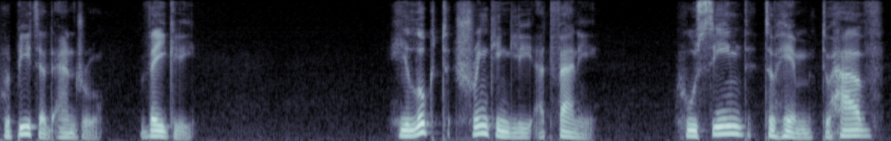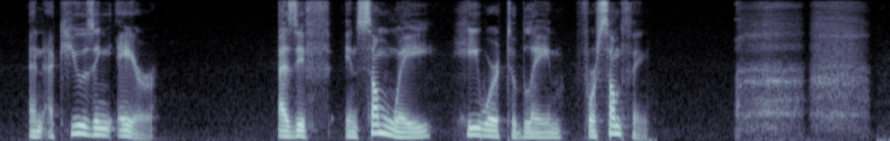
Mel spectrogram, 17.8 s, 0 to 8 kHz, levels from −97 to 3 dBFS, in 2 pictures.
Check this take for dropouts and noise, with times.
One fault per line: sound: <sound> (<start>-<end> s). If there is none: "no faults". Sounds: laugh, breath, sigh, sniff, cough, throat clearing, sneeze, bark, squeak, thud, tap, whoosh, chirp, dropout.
sound: breath (16.2-17.6 s)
